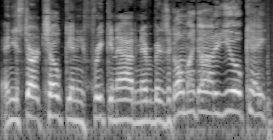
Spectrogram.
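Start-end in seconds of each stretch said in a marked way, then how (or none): 2.6-4.0 alarmed. Retold or imitated. Family panicking at choking.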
